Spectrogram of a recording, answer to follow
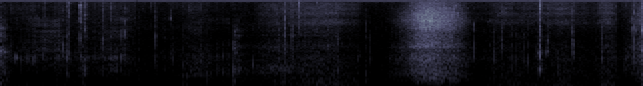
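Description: Very quiet: faint scattered clicks and crackles, with one short rustle of noise about two and a half seconds in.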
